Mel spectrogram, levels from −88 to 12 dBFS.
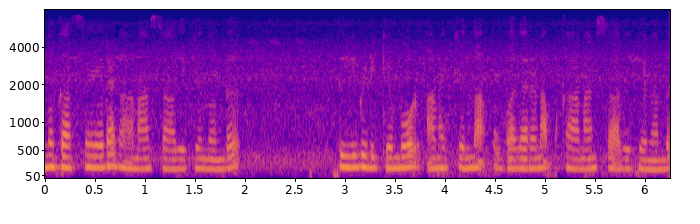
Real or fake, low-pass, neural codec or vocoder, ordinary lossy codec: fake; 7.2 kHz; vocoder, 44.1 kHz, 128 mel bands every 512 samples, BigVGAN v2; none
